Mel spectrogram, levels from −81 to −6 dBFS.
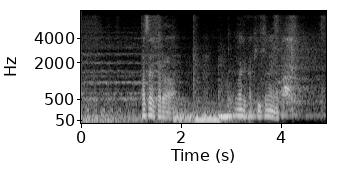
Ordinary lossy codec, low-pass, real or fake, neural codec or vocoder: AAC, 32 kbps; 7.2 kHz; fake; codec, 16 kHz in and 24 kHz out, 1 kbps, XY-Tokenizer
